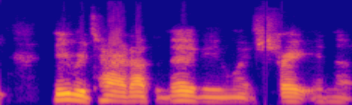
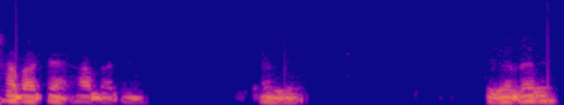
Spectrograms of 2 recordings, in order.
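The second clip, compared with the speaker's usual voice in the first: muffled; 3 dB quieter than usual. Real, not acted. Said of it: "you sound muffled".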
